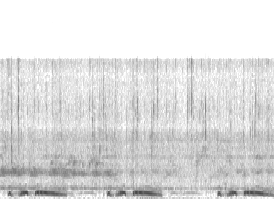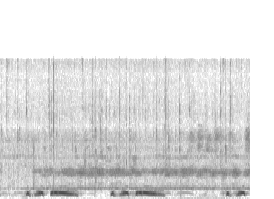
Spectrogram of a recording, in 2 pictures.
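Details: Spotted dove call played as a lure to draw birds into calling: repeated phrases of two or three short hoots ending in a longer falling coo, each phrase about every two seconds, with a constant high-pitched hum behind.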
